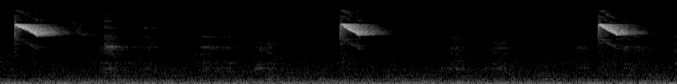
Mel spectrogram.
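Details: Female white-eye calling to lure a male: loud high downward-sweeping chirps, buzzy and thin, given about every three seconds over faint background hiss.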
